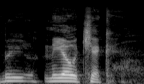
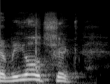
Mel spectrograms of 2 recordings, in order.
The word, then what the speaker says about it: Miocic: Miocic. – Yeah, Miocic.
